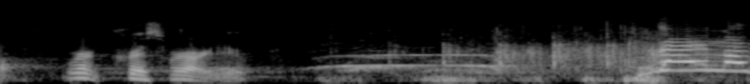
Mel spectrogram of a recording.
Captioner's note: applause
